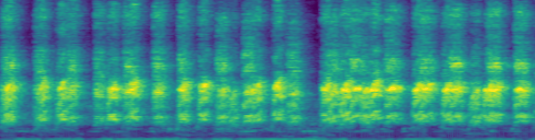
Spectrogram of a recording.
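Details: Sooty-headed bulbul chattering noisily at night in the nyerecet style: fast scratchy pulses that pause briefly midway, then a denser, louder buzzing run. A low hum continues throughout.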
